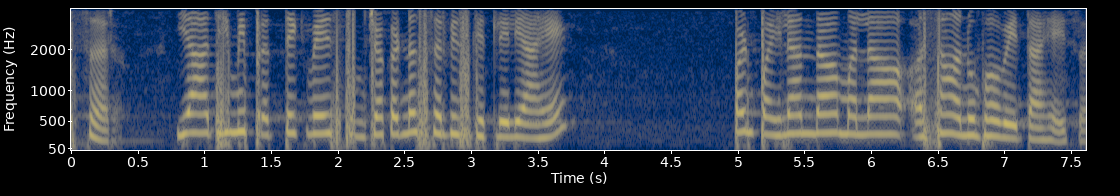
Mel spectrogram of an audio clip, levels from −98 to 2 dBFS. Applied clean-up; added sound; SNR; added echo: none; none; none; none.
